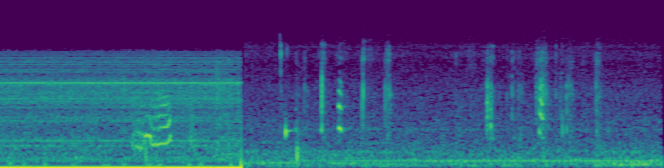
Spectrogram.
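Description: A cat gives a short, wavering meow over a steady high tone and hiss in the recording. After an abrupt cut about two and a half seconds in, the sound is much quieter, with scattered short clicks and small chirps from a second cat.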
